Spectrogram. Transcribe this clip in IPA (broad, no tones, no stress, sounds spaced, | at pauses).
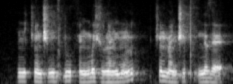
n ɪ t͡ʃ ə̃ d͡ʒ ɪ ŋ ɡ u ɗ u h ɛ̃ ŋ͡m ə ʒ ʊ l æ̃ ŋ͡m ũ l | t͡ʃ ə̃ m æ̃ d͡ʒ ɪ pʼ ṵ n ə ð ɛ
